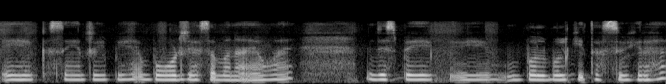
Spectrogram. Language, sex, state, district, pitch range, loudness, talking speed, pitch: Hindi, female, Uttar Pradesh, Lalitpur, 210-225 Hz, -18 LUFS, 145 wpm, 215 Hz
